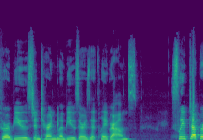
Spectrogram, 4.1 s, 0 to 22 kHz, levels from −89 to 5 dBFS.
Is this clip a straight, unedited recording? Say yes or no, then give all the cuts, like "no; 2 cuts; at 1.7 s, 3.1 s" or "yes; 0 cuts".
no; 2 cuts; at 1.1 s, 1.9 s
